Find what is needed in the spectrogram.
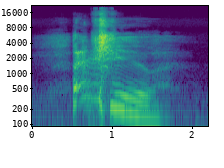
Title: Intense feather induced sneezes (nose blowing at the end)#sneezes #sneezing #noseblowing #sneezy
